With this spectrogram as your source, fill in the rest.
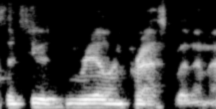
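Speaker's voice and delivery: ordinary talk, nothing marked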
